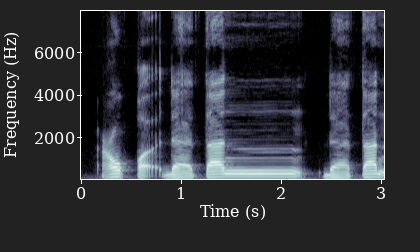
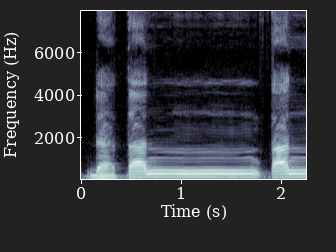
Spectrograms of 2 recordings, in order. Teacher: tannya itu kita tahan kita panjangkan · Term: ghunah musyaddadah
